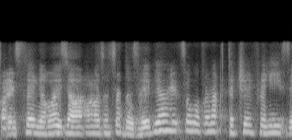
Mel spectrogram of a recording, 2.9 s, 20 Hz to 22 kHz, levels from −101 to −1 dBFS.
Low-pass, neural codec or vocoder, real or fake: 7.2 kHz; codec, 16 kHz, 0.5 kbps, FreqCodec, smaller model; fake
